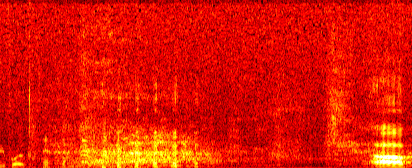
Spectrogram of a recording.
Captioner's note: audience laughing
